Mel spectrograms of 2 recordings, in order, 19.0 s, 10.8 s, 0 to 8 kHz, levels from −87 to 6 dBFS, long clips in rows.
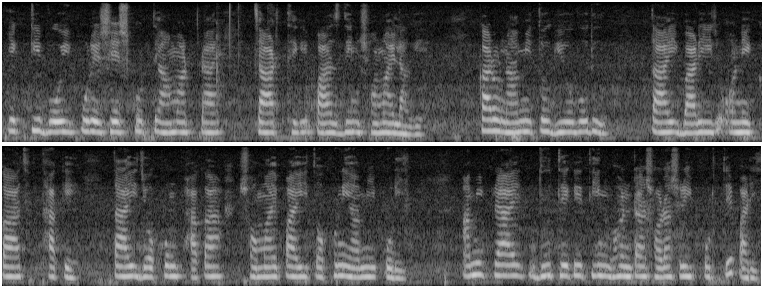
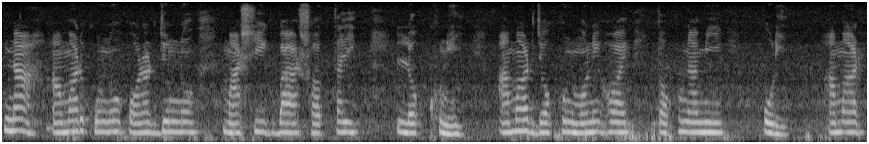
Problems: constant background noise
